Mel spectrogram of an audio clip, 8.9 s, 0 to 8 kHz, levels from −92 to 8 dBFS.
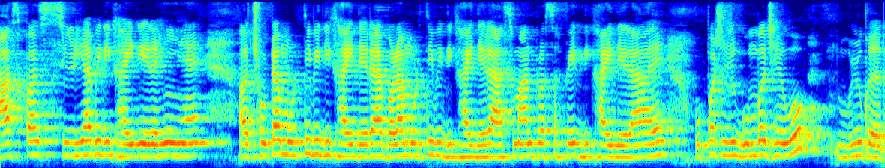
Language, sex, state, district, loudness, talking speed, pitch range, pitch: Hindi, female, Uttar Pradesh, Budaun, -17 LUFS, 245 wpm, 215-240 Hz, 225 Hz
